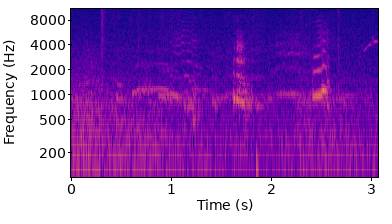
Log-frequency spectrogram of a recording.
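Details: Cranes (koonj) moving about in farm fields give a few brief, rolling trumpeting calls with nasal, honk-like tones over steady background noise.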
